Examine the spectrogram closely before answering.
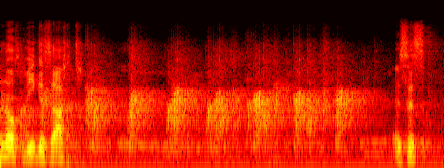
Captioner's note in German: Beifall bei der FDP und der SPD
